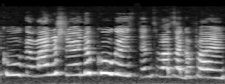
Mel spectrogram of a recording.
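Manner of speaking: hoch und laut, unter Tränen; weinerlich klagend. Acted. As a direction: klagen wie ein verzweifeltes Kind. Weint um die Kugel. (Königstochter klagt um Kugel: laut weinend)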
